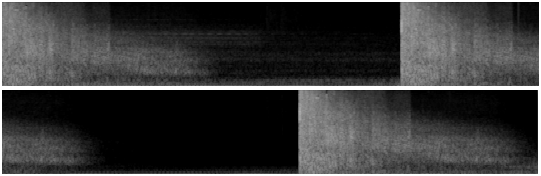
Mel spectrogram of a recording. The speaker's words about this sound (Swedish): Men plötsligt ekar tre skott över Daily Plaza.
